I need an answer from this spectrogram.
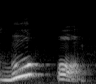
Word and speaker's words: búho: diptongo originario que ya, como la vocal tónica es la U, ya se ha transformado en hiato, se divide en dos sílabas, búho.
